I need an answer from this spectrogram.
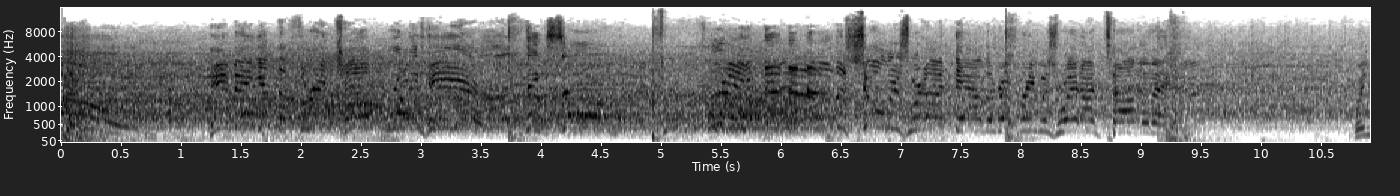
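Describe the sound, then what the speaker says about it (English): A WWE 2K23 wrestling arena crowd roars loud and constant through a Kenny Omega vs. Ezekiel match. Whoops and cheers ride on top, punctuated by repeated sharp slams and impacts from the ring. "when you can't hear yourself think because the crowd's so loud"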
